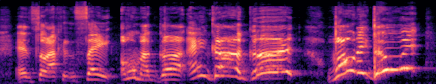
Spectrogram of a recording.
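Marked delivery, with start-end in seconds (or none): 1.2-4.2 very high, loud, swooping, thrilled exclamation. Showing how she says it out of the blue, expecting something: excited exclamation. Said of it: "And I say it like that with excitement".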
